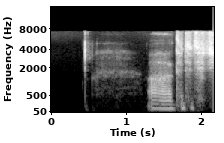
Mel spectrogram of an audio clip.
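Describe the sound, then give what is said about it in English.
Mouse click on a web link: one sharp, dry tick in near silence, then talk begins. “I can click on a link here.”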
